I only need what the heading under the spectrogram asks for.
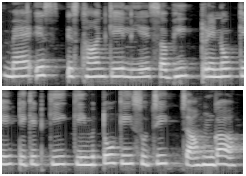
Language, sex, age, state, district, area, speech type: Hindi, female, 18-30, Madhya Pradesh, Ujjain, urban, read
